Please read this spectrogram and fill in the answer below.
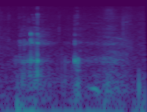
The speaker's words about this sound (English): Oh, sip for cinematic pause of the reflection of what I just said. Double sip.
